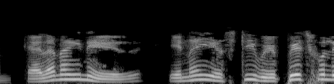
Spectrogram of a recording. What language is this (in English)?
Bangla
